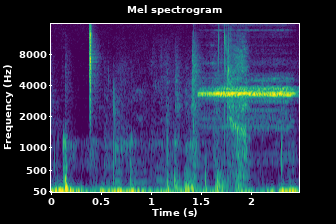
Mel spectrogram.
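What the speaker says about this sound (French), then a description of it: "il faut que tu appuies sur le buzzer" Game-show buzzer pressed during a French radio quiz, a single steady electronic tone that starts partway through and holds to the end, mixed with chatter and clatter in the studio.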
